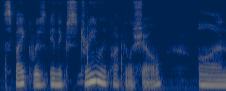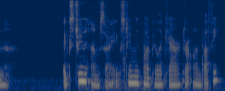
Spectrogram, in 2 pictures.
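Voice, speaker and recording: A woman speaking softly in casual ASMR style, often slipping toward a whisper, halting as she thinks aloud. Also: sits low, lively intonation, creaky, husky. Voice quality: soft, often breaking into whisper. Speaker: ASMR video host. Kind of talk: soft-spoken ASMR, casual rambling show-and-tell.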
